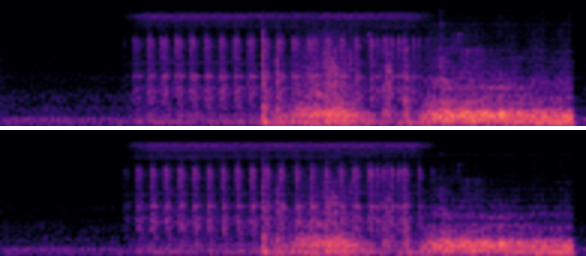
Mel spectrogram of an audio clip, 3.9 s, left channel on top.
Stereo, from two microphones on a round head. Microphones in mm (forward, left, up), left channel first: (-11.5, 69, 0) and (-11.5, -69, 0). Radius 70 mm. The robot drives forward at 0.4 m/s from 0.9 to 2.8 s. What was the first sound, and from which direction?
A sliding door, 20° left (ahead or behind).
